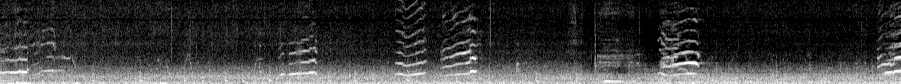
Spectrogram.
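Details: Newly hatched coot chick in Malibu uttering frequent thin, rising whistles, some in quick pairs, scattered through the recording above a dense, noisy low background.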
